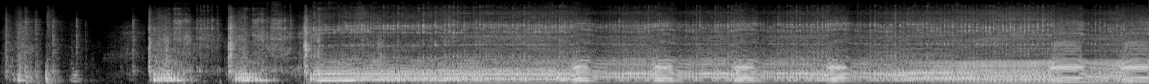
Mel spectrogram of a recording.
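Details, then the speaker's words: Small two-stroke petrol hedge trimmer, pull-started with choke: it drones and bogs under load in repeated dips while the blades stay stuck; the fault is suspected in either the gearbox or the blades. "So the blade's not moving, but what I will say is the machine is actually under load. I can hear it, it is trying to do it, but that tells me we either have a problem in the gearbox here, or we have a problem in the blades."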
